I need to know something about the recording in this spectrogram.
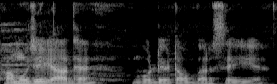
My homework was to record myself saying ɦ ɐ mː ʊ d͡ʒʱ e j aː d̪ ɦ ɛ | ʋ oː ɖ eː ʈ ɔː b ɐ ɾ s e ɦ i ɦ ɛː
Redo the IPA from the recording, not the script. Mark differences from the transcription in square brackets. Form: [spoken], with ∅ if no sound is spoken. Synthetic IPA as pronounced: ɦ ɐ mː ʊ d͡ʒʱ e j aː d̪ ɦ ɛ | ʋ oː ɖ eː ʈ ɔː b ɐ ɾ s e ɦ i ɦ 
